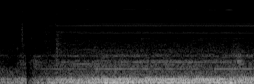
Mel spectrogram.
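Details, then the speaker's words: Key turned on, engine not cranked, ear near the fuel tank with the cap off on a crank-no-start engine: low steady hum for about two seconds, the fuel pump priming normally. "I can hear the homeowner so I know I've got a fuel sound you know we'll run for about two seconds"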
